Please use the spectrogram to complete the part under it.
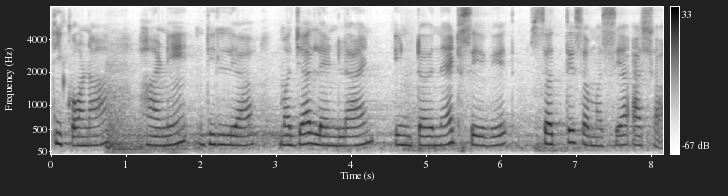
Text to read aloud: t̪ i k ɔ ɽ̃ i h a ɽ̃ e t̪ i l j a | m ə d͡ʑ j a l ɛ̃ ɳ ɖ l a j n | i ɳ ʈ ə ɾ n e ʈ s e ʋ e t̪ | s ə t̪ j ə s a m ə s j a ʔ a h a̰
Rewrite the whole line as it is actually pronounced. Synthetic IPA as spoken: t̪ i k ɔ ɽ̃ a h a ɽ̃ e d̪ i l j a | m ə d͡ʑ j a l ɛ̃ ɳ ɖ l a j n | i ɳ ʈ ə ɾ n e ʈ s e ʋ e t̪ | s ə t̪ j ə s ə m ə s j a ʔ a s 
